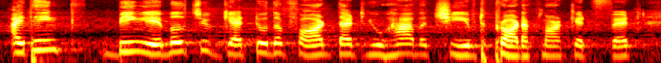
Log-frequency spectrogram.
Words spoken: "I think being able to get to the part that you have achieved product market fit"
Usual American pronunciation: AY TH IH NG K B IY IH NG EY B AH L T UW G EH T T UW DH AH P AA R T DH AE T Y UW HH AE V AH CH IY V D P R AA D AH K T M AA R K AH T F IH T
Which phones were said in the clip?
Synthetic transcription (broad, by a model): AY T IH NG K B IY IH NG EY B AH L T UW G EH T T UW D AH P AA R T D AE T Y UW HH AE V AH CH IY V D P R AA D AH K T M AA R K AH T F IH T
